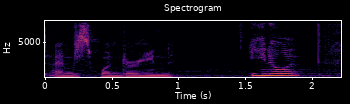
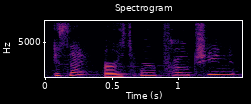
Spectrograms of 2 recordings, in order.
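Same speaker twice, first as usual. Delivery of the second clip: high, louder startled question; alarmed realization; 10 semitones higher, 5 dB louder than usual. Acted. Captive sees Earth approaching and gasps in startled surprise. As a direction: it suddenly dawns on her.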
